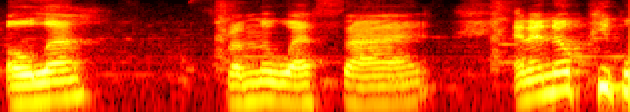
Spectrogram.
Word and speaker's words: hola: We said hola because the H is silent.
